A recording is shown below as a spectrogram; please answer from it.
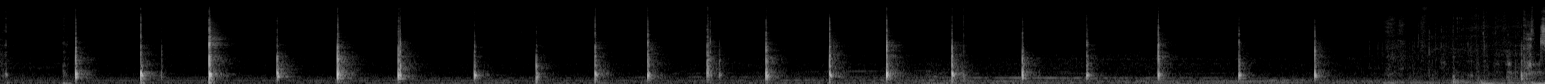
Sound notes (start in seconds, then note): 5.6 ASMR tapping sounds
